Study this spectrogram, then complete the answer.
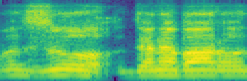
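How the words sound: The name is broken after 'Madhusu'. The speaker calls it wrong. "ಅಂತ ಬಿಡಿಸ್ಬಾರ್ದು"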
